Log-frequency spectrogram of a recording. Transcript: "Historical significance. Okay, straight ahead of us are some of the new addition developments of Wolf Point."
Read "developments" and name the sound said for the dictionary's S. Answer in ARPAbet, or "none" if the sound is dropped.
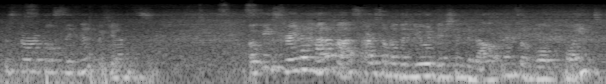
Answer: S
